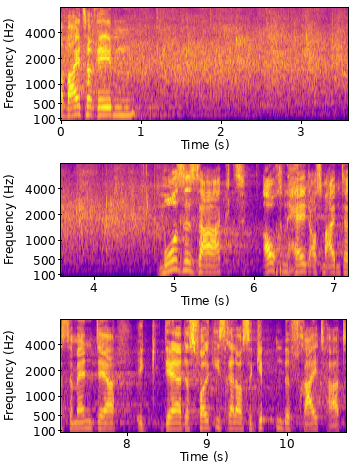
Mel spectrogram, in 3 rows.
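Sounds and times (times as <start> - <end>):
speech: 0.0 - 1.1, 4.8 - 10.7
audience applause: 0.0 - 5.3.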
